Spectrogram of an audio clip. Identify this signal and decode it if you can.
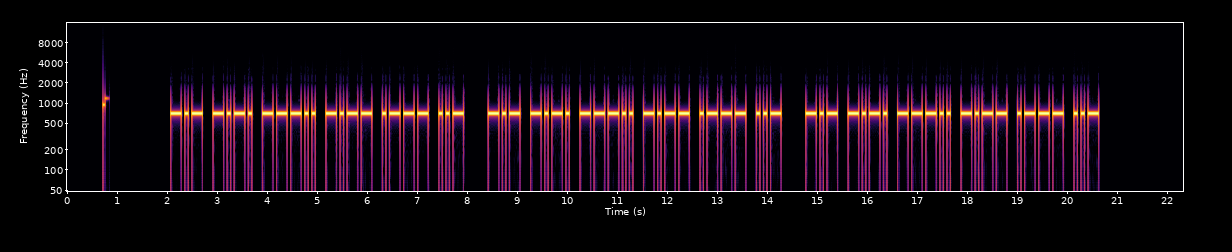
Morse code, heard as a keyed tone, about 17 wpm, 700 Hz. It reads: KC8YJU KC8YJU KC8YJU
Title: USA Call Signs Repeated 3x 17wpm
